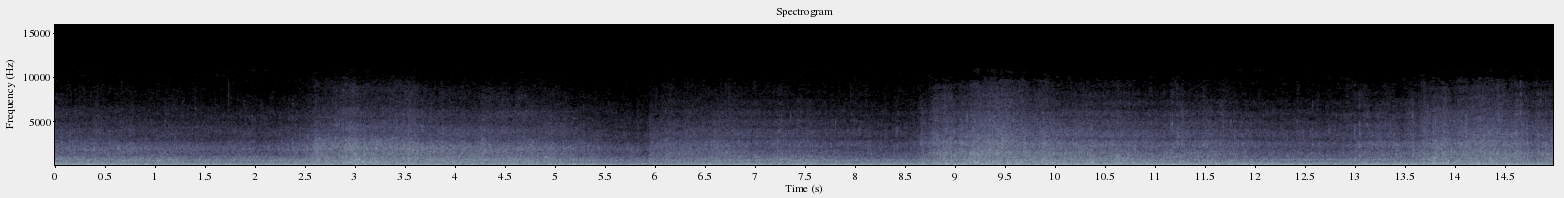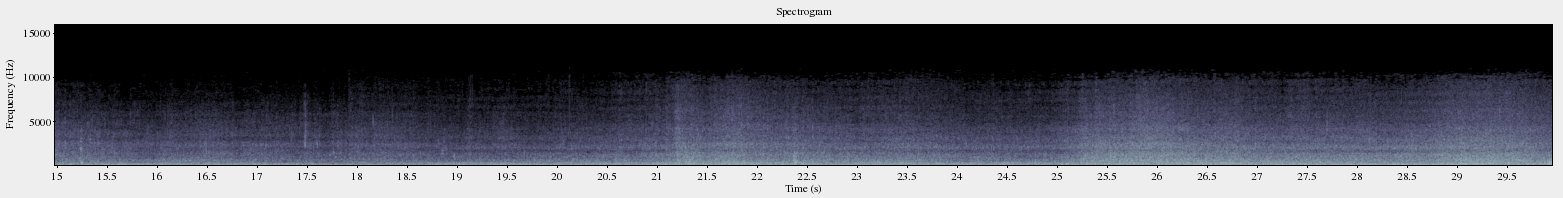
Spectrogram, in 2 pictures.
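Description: Wind buffeting the microphone over washing sea water, swelling in several gusts, with a low, steady engine drone underneath.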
